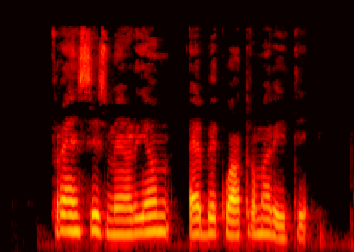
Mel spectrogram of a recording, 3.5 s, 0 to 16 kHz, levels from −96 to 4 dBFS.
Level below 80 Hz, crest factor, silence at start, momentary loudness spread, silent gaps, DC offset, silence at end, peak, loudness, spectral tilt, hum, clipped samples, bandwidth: -72 dBFS; 18 dB; 0.5 s; 11 LU; none; under 0.1%; 0.5 s; -16 dBFS; -34 LUFS; -5.5 dB/octave; none; under 0.1%; 11.5 kHz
